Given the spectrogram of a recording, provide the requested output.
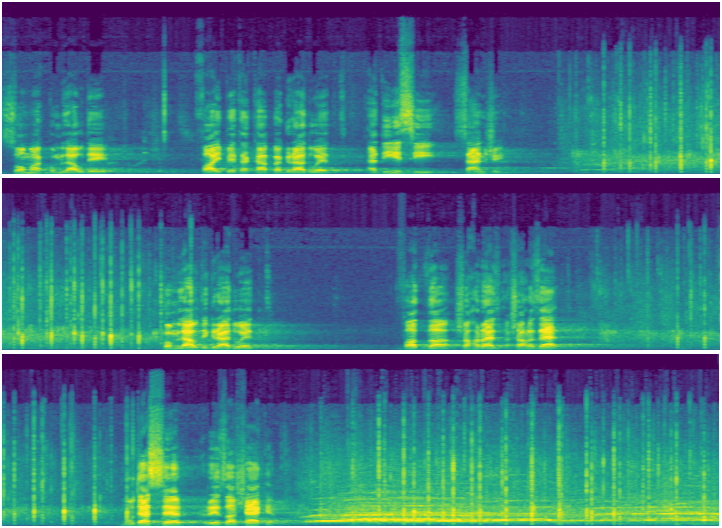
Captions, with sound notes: Summa Cum Laude, Phi Beta Kappa graduate, Adisi Sanji. (audience cheers and applauds) Cum Laude graduate, Fadha Shaharaz Shahazel. (audience applauds) Mudassar Raza Shakir. (audience cheers and applauds)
